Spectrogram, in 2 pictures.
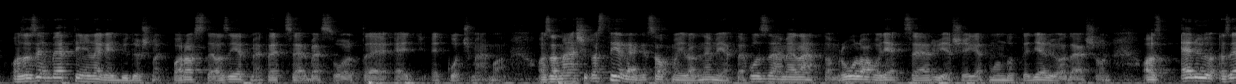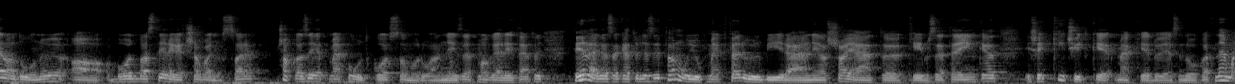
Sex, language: male, Hungarian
